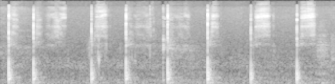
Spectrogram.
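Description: A pen scratches out a trigonometry maths solution, giving a quick, regular series of about ten close, crisp strokes, each a short scratch that fades quickly.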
